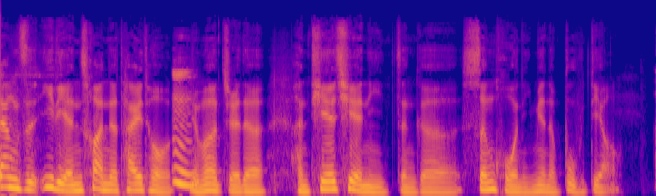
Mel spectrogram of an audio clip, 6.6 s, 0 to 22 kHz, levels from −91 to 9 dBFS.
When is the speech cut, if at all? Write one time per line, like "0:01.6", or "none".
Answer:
none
